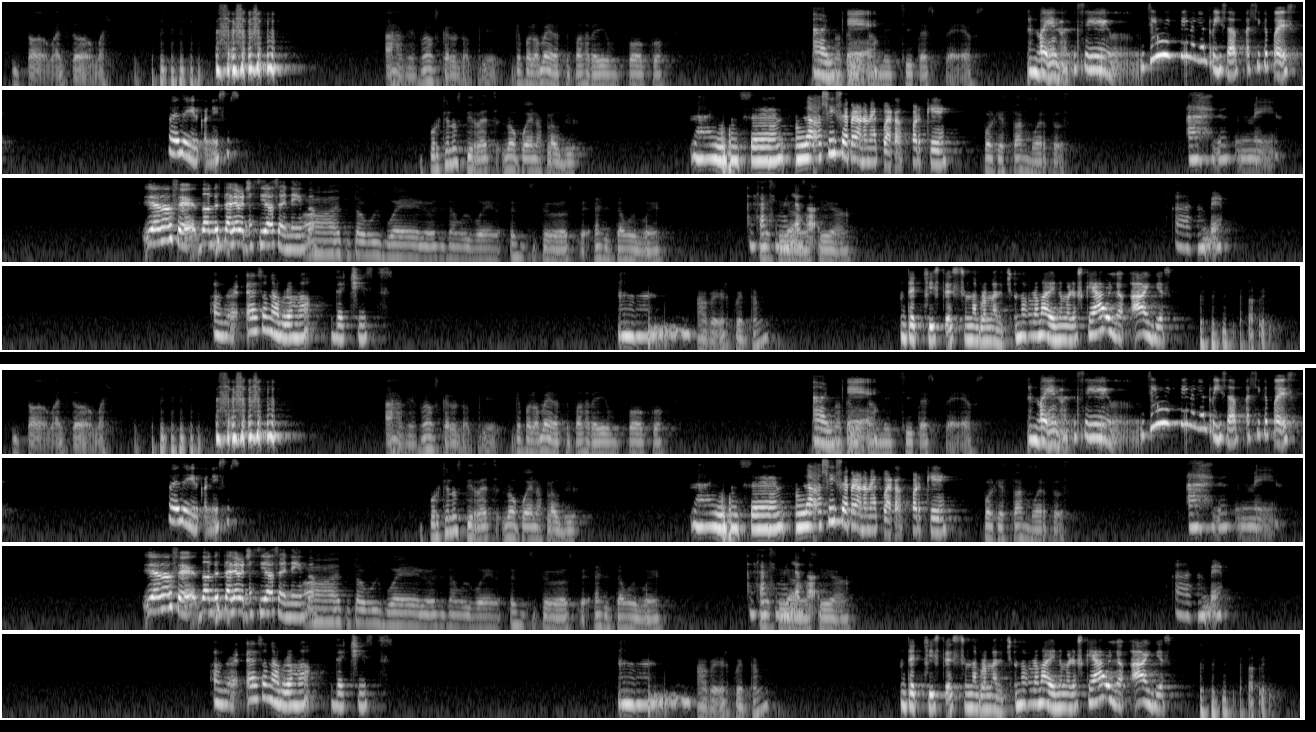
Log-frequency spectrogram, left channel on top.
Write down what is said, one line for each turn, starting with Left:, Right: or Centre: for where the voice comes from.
Right: Todo mal, todo mal. <laughs>
Left: <laughs>
Right: A ver, voy a buscar uno que, que por lo menos te pasa a reír un poco. Porque
Left: Ok.
Right: no te gustan mis chistes feos.
Left: Bueno, sí, sí, sí me dio risa, así que puedes puedes seguir con esos.
Right: ¿Por qué los T-Rex no pueden aplaudir?
Left: Ay, no sé, no, sí sé, pero no me acuerdo, porque,
Right: Porque están muertos.
Left: ay, Dios mío, ya no sé dónde
Right: <laughs>
Left: está la veracidad en eso.
Right: Ah, este está muy bueno, este está muy bueno. Este chiste grospe- este está muy bueno. Eh,
Left: Así
Right: Sigamos,
Left: me la sabe
Right: sigamos.
Left: A ver, a ver, es una broma de chistes. Mm,
Right: A ver, cuéntame.
Left: de chistes, una broma de, ch- una broma de números. ¿Qué hablo? Ay, Dios.
Right: <laughs> A ver,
